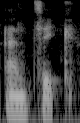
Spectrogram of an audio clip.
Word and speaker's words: Antich: It's pronounced antique.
